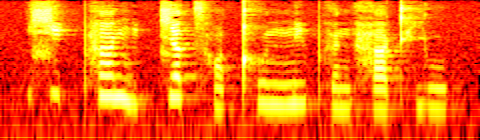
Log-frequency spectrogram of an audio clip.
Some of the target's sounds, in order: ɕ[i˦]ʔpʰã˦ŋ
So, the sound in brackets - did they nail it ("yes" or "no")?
yes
